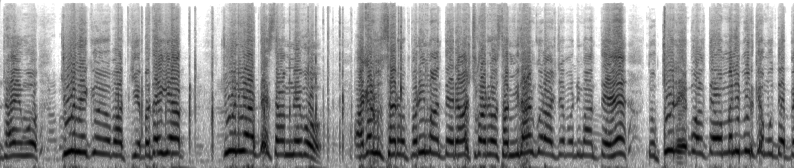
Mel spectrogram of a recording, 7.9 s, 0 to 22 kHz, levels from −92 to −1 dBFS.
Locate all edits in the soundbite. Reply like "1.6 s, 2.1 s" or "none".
2.0 s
